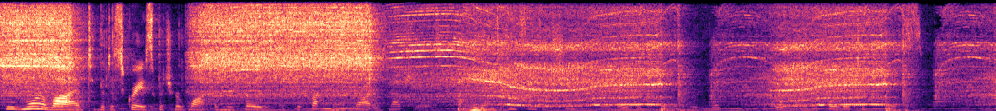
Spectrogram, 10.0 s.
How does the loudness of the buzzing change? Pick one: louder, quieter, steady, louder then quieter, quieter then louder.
louder then quieter.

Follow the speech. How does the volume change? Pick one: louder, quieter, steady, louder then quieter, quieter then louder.
quieter.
